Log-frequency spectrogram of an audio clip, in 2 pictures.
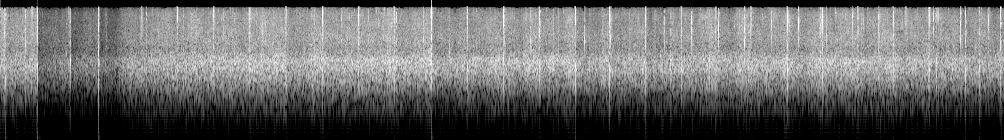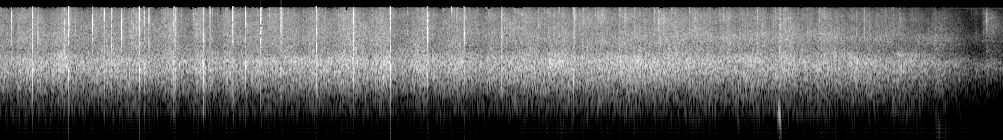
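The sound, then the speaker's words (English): A large crowd claps steadily for about twenty seconds at a presentation for the Diploma in Ministry Diaconal Studies, a dense, even wash of many hands with no voices, holding at a fairly loud level before easing slightly at the end. “I think a warm round of applause is now called for.”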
